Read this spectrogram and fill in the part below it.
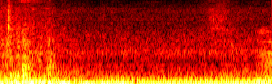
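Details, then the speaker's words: Car in neutral idle after clutch kit replacement (noise was a bearing, clutch not worn), CV boots and a broken housing also replaced: low steady idle rumble, even beat, no whine or rattle; noise gone. "Não tem mais aquele barulho."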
